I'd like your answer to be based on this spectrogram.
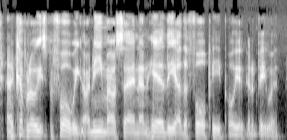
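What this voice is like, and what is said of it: British accent. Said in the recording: “because I'm a Brit, as you might gather from my accent”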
